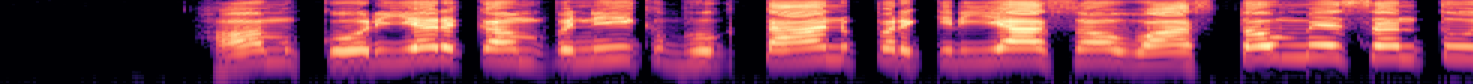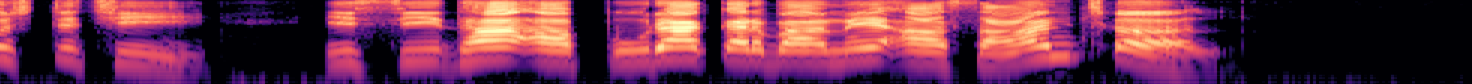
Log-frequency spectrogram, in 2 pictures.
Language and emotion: Maithili, happy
